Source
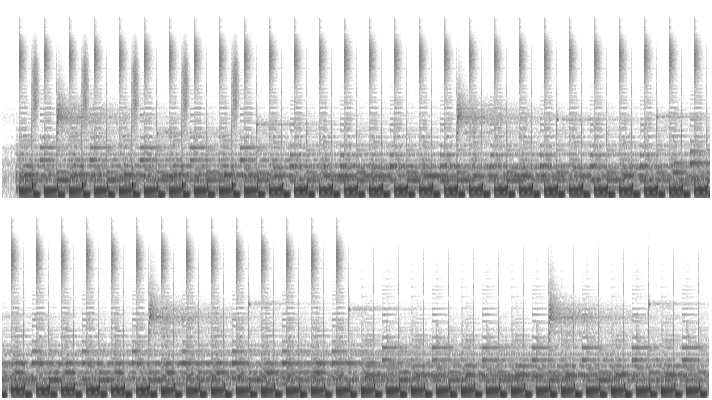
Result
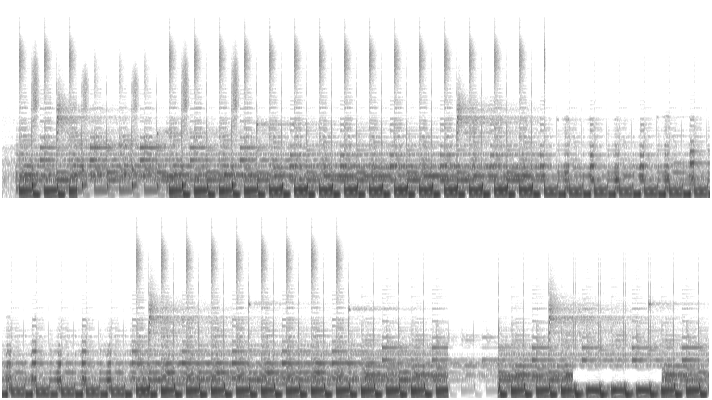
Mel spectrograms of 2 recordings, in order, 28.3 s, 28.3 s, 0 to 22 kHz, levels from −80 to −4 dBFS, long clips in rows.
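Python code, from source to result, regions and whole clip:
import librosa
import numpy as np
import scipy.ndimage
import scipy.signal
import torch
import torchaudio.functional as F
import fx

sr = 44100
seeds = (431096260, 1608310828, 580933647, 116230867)

y = fx.chain(x, sr, fx.cabinet(low_hz=210.0, low_slope=12, high_hz=4600.0, hz=(290.0, 430.0, 1100.0, 1900.0, 3200.0), db=(-4, 7, 6, -8, -7)),
    fx.hum_notches(base_hz=60, count=7), at=(1.49, 3.28))
y = fx.chain(y, sr, fx.lowpass(hz=2100.0, slope=12),
    fx.over_compress(threshold_db=-34.0, ratio=-1.0),
    fx.peak_eq(hz=61.0, db=7.0, octaves=0.98), at=(10.85, 16.71))
y = fx.chain(y, sr, fx.double_bandpass(hz=910.0, octaves=1.1),
    fx.air_absorb(metres=380.0), at=(23.07, 24.07))
y = fx.chain(y, sr, fx.cheby2_bandstop(low_hz=220.0, high_hz=440.0, order=4, stop_db=40),
    fx.room_flutter(wall_m=5.6, rt60_s=0.27), at=(25.56, 27.35))
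y = fx.high_shelf(y, sr, hz=5000.0, db=-9.5)
y = fx.notch(y, sr, hz=2400.0, q=7.9)
y = F.gain(torch.from_numpy(y), -1.0).numpy()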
